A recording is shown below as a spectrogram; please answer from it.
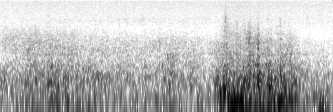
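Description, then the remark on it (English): Low, continuous rumbling like far-off thunder, steady at first and then swelling louder for a moment before the end, with no voices present. “The sound of distant thunder.”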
